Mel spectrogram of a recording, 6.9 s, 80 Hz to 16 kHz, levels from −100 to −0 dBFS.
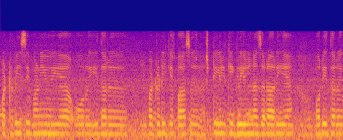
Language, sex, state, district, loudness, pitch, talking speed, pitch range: Hindi, female, Haryana, Jhajjar, -16 LUFS, 200 Hz, 165 wpm, 200-205 Hz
